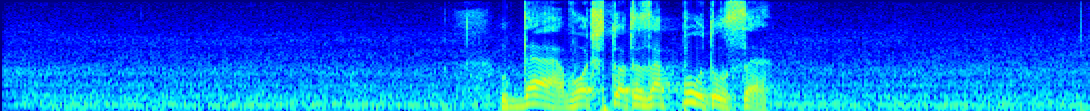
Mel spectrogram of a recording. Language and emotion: Russian, angry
